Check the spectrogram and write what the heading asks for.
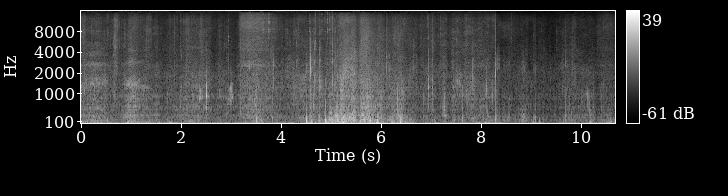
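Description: Footsteps crunching irregularly on a leaf-strewn dirt road, with low rumbling bumps, heaviest about halfway through.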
